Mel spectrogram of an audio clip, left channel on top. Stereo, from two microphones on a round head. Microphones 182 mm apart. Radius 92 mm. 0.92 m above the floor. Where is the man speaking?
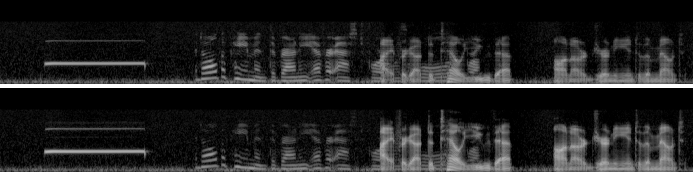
55° right (ahead or behind).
